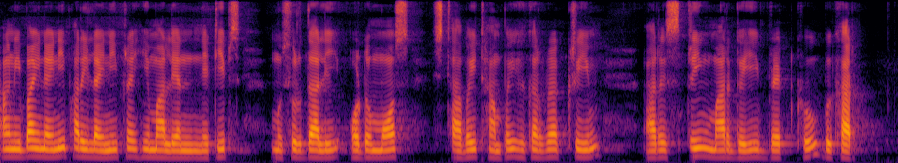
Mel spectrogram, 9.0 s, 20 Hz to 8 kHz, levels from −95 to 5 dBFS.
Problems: none marked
